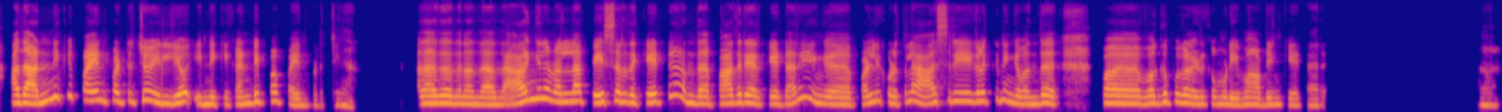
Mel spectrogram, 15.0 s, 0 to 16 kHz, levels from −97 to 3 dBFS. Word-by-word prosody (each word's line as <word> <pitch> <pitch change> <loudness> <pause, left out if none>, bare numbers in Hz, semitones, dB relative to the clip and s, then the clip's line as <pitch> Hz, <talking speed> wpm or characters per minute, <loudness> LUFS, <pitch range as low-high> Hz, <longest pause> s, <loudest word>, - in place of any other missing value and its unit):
அது 230 - +4
அன்னிக்கு 370 - 0
பயன்பட்டுச்சோ 275 -1 +2
இல்லையோ, 215 +4 +3 0.2
இன்னைக்கு 190 -1 -3
கண்டிப்பா 245 +6 -1
பயன்படுச்சுங்க. 165 0 -7 0.7
அதாவது 210 +1 +3 0.3
அந்த 190 -1 0
அந்த 185 -1 -2
ஆங்கிலம் 325 +1 +2
நல்லா 265 +2 +3
பேசுறத 240 +1 +2
கேட்டு 240 - +1
அந்த 220 -2 -1 0.2
பாதிரியார் 220 -1 +2
கேட்டாரு 195 - -1
"எங்க 205 -3 -2 0.3
பள்ளிக்கூடத்துல 240 +2 -3
ஆசிரியைகளுக்கு 265 +3 -2
நீங்க 225 -5 -2
வந்து, 215 +3 +1 0.6
ப - - +3 0.4
வகுப்புகள் 225 -1 0
எடுக்க 195 0 -6
முடியுமா?" 185 0 -2
அப்டின்னு 185 +2 -6
கேட்டாரு. 160 -1 -11 1.6
ஆ. - - -7
225 Hz, 115 wpm, -23 LUFS, 195-265 Hz, 1.6 s, அது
